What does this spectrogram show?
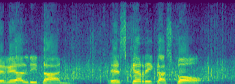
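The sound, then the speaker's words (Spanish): Loud, steady applause from gathered PNV party members fills the background while a man speaks clearly over it, his voice rising and falling above the continuous clapping. “Los militantes congregados en su carreta han secundado este reconocimiento con un fuerte aplauso.”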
